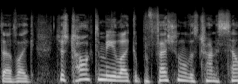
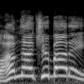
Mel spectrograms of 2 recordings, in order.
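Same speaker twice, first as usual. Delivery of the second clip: very high-pitched, dad-style yelling. Recounting shutting the door on a man, retelling own yell like a dad. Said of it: "and then I yelled at him like a dad".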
